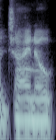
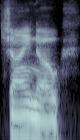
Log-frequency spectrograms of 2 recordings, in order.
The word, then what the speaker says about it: GINO: people know what a gino is also pronounced gino not go like the name go but gino like rhyming with the word rhino because that's the point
